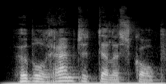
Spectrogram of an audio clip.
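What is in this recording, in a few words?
"Hubble-ruimtetelescoop", Dutch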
